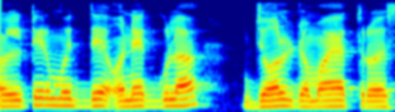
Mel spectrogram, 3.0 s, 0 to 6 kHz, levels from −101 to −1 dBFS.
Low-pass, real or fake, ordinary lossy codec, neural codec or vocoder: 5.4 kHz; real; none; none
